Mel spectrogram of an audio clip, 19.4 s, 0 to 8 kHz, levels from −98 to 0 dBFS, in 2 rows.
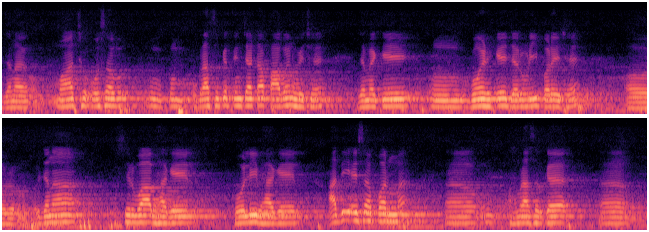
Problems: background sounds at intervals, low volume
